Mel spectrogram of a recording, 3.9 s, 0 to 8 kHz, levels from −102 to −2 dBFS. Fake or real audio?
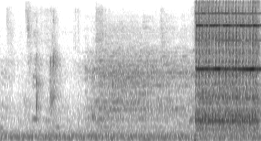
real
